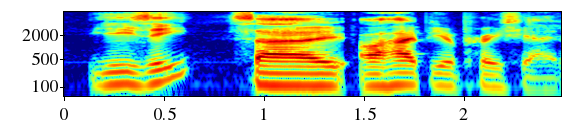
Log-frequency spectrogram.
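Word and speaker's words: Jiří: Alex Pereira and Yizi Prohaska. Yeah. So Czech fighter. I studied how to pronounce that, Yeezy.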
